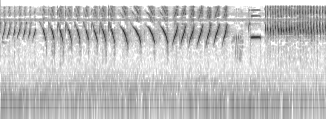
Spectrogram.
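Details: Canary song used for training: a fast trill, then steady repeated down-slurred whistles, a short pure note and a dense buzzy trill at the end.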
